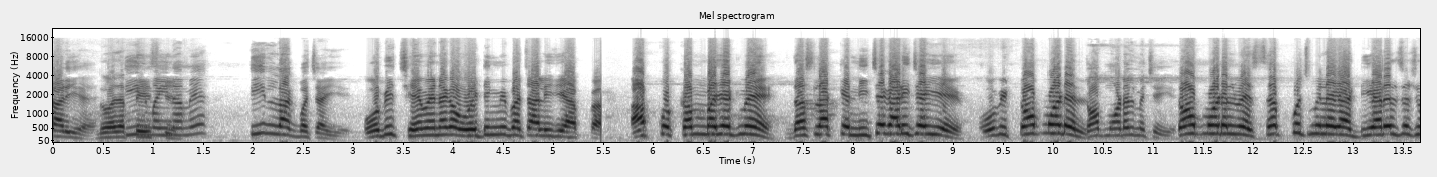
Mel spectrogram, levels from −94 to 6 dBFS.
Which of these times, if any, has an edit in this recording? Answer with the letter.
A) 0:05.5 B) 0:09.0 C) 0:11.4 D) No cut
A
